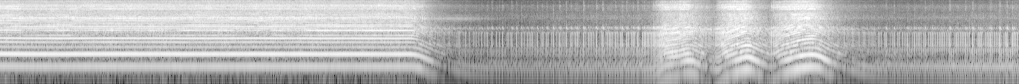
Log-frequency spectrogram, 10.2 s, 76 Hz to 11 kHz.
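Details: Aviastar 46 ABC glow engine, test run with one of two carbs on a chilly, breezy 61°F fall day: a high scream drops to a low idle that wanders and surges. Owner suspects it is slightly rich and plans to lean it for a steadier idle. Top end is good.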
